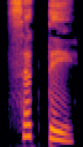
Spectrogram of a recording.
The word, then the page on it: ಸಕ್ತೆ: sakte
